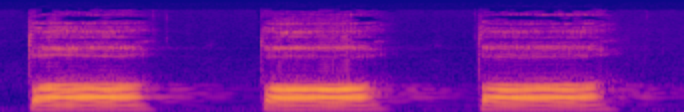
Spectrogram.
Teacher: the top part of the tip of the tongue when it hits the roots of the upper incisors. It's a heavy letter.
